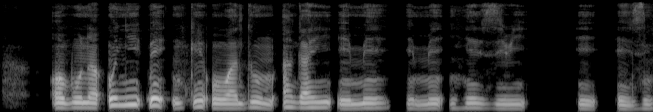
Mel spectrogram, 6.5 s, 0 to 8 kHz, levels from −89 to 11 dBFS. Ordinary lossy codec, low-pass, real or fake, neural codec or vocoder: none; 7.2 kHz; real; none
